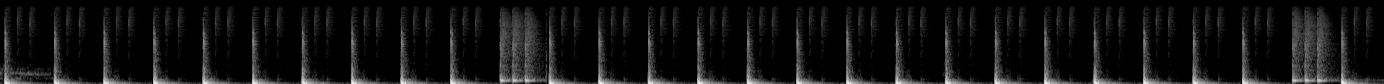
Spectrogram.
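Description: Bare programmed drum beat of a DJ's extended remix, with no vocals: a steady kick-drum pulse of about two strokes a second with higher hits over it. A short rapid fill with a low tone breaks in about five seconds in and again near the end.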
